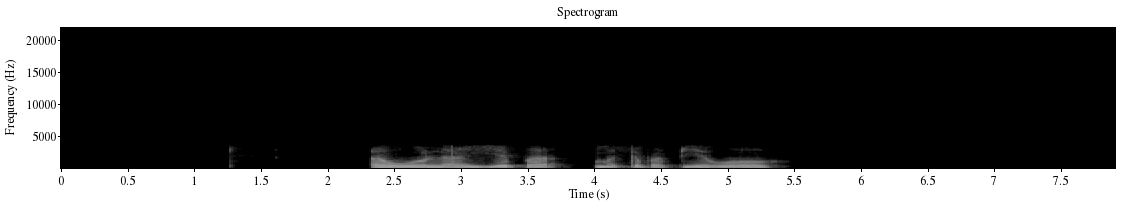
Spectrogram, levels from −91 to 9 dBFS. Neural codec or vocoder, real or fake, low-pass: none; real; 3.6 kHz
